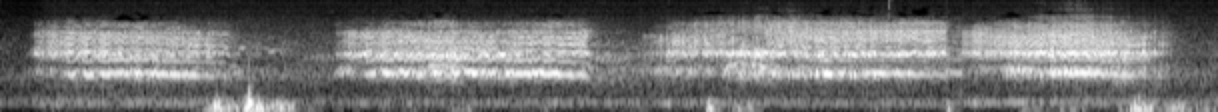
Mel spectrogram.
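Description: Bird calls: four long, harsh calls of about a second each, separated by short gaps.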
